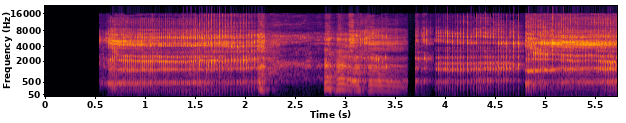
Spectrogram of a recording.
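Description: Several long, loud, rasping burps in a row with brief gaps between them. Repeated belching.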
